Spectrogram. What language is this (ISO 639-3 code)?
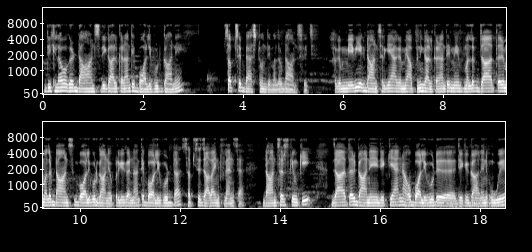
doi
